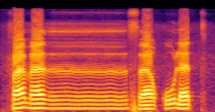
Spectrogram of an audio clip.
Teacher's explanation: ada nun sukun bertemu dengan huruf tsa. Maka nunnya disamarkan ke huruf tsa. Faman tsaqulat sambil ditahan gunahnya.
